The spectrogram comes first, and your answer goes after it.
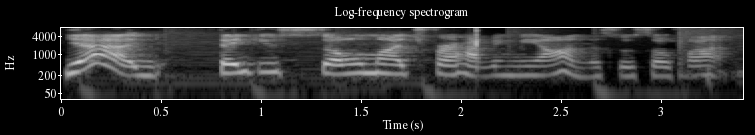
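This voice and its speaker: A woman's voice: a little high, moderate pace, soft background music. Chatty American woman in casual interview. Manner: animated, informal, heavy use of "like" and quoted dialogue. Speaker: podcast guest, journalist and historian.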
